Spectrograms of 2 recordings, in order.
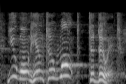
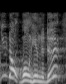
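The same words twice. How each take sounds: First: Second "want" punched higher; stress on second want. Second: "don't" stressed, denying it. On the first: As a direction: hit the "want" after "him to". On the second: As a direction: lean on "don't" to correct her. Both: Retold or imitated. Correcting her by contrasting stress.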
